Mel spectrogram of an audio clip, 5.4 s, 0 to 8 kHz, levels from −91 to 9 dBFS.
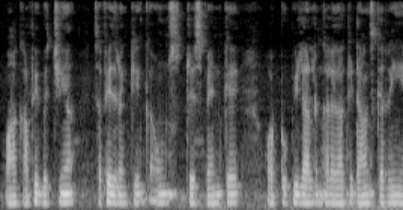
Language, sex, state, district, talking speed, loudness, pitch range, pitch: Hindi, male, Jharkhand, Ranchi, 235 wpm, -18 LUFS, 110-120 Hz, 110 Hz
